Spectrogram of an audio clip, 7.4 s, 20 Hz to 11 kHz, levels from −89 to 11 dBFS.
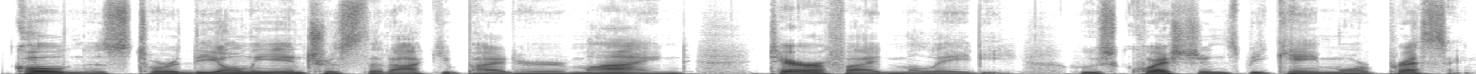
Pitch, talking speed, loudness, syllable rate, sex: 100 Hz, 140 wpm, -21 LUFS, 5.0 syllables/s, male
